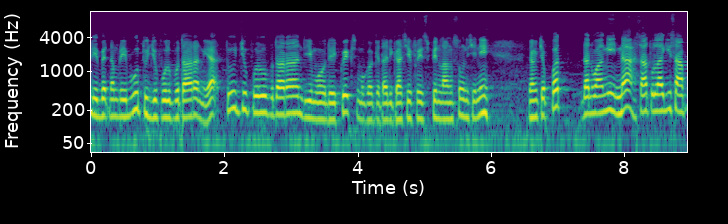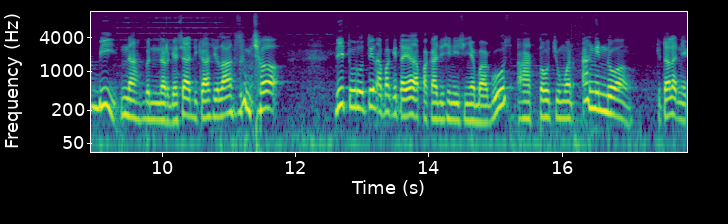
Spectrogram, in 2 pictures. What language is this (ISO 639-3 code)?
ind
